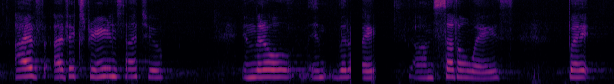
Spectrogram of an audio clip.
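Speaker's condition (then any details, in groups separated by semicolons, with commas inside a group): Cerebral palsy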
